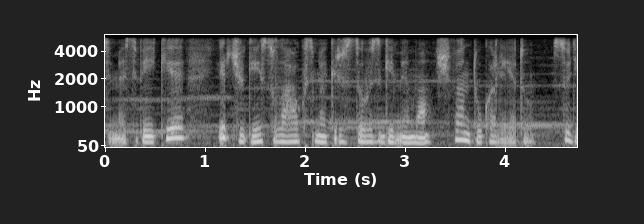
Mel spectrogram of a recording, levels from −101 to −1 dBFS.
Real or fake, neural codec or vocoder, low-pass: fake; vocoder, 22.05 kHz, 80 mel bands, WaveNeXt; 5.4 kHz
